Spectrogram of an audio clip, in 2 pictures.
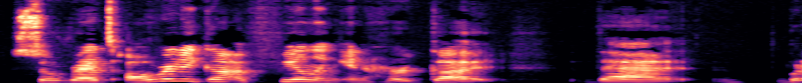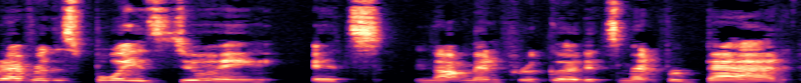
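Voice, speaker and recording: A woman's voice: mid-range voice, unhurried. Woman reading a storybook aloud, teacherly. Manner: teacherly, explaining the story simply. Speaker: read-aloud reader. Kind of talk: expressive storybook read-aloud with explanatory asides.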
